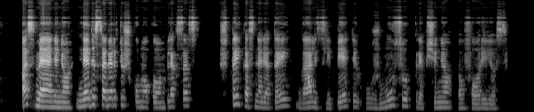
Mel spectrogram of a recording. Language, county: Lithuanian, Klaipėda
